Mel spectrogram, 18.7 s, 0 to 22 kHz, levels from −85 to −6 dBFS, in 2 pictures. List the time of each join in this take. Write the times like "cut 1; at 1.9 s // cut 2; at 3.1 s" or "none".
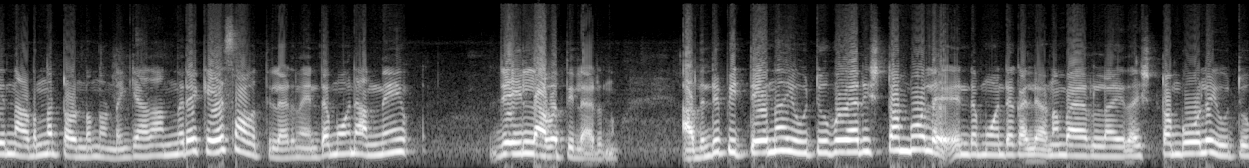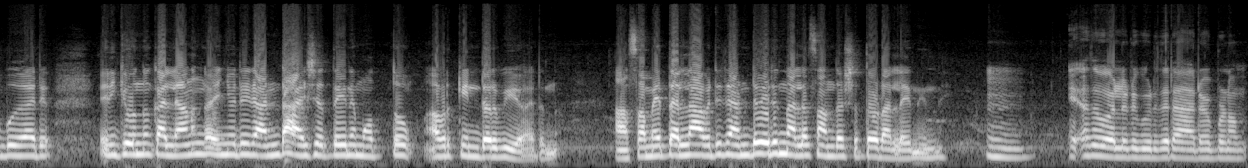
none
